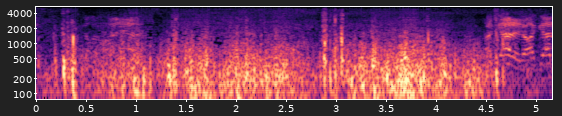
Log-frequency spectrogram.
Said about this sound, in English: Stop. Rapid circulation. About one half. Debris. Tornado. Passing right in front of us.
